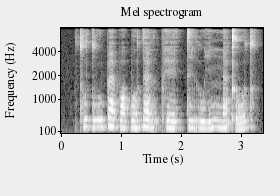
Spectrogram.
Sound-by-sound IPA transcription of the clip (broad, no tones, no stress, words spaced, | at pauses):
tʰutwupæ pɒpodɾær pʰe tːirwi nːækʼod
